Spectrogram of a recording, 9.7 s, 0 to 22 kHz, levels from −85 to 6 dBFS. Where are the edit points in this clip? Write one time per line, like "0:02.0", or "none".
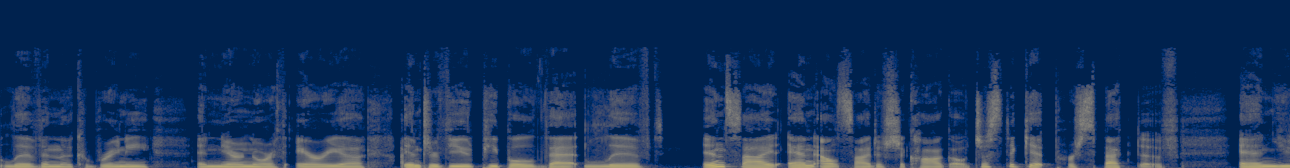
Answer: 0:03.0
